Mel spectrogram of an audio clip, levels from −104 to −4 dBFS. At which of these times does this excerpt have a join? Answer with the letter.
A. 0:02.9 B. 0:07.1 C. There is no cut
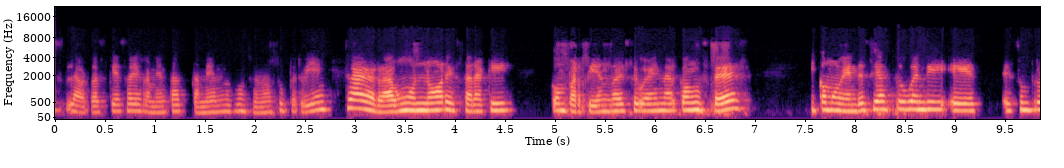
A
